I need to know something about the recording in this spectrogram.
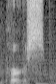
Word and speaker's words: Pierce: In the years before he was elected president in 1852, Franklin Purse, yes, it's spelled Pierce but pronounced purse.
